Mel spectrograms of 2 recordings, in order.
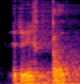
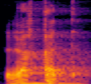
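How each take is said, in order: First: رقت said "riqqat", short "i" and doubled q; correct pronunciation. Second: رقت said "raqat", with an "a" in the first syllable; mispronounced vowel. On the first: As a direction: open رقت with "ri" and hold the q. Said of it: "درست تلفظ ہے". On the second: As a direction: open رقت with "ra" instead of "ri". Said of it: "یہ غلط تلفظ ہے". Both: Shown as a demonstration.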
